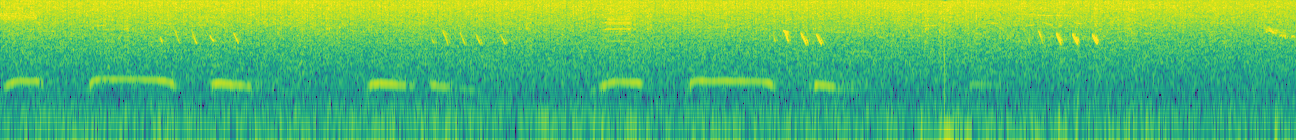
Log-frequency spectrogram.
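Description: Chukar giving low, hollow clucking notes in two quick runs of about five, with faint high chirps from a small bird and a steady low rumble.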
